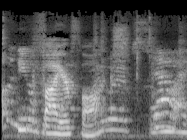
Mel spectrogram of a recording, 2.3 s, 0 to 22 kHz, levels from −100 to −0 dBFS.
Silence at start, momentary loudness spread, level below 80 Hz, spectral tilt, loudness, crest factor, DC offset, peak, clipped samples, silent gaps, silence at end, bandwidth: 0 s; 14 LU; -60 dBFS; -4 dB/octave; -18 LUFS; 18 dB; under 0.1%; -2 dBFS; under 0.1%; none; 0 s; 15.5 kHz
